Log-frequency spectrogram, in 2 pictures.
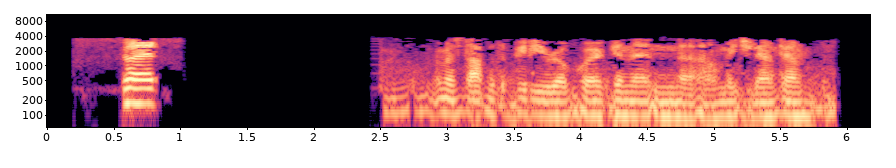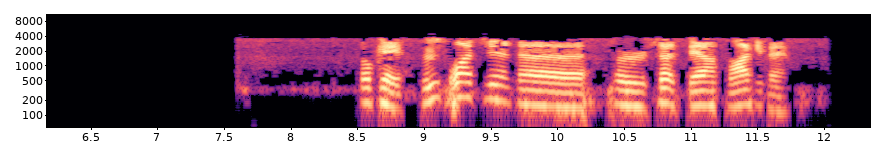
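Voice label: Incident Tac 3, Scanner audio recording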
